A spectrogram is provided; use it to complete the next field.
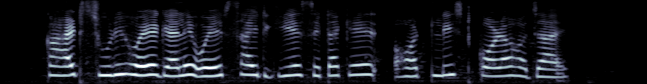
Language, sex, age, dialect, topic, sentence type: Bengali, female, 18-24, Western, banking, statement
